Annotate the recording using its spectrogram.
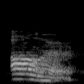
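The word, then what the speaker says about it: hour: history the second is some H is silent like our our honor honor and honest honest letters qu letters qu repres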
